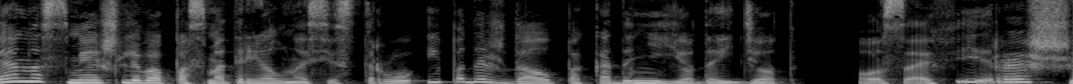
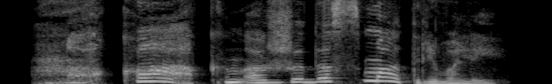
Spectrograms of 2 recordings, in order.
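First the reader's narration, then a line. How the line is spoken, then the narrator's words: Surprised exclamation dropping to whisper. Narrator (Russian): удивленно воскликнула Софи, резко переходя на шепот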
